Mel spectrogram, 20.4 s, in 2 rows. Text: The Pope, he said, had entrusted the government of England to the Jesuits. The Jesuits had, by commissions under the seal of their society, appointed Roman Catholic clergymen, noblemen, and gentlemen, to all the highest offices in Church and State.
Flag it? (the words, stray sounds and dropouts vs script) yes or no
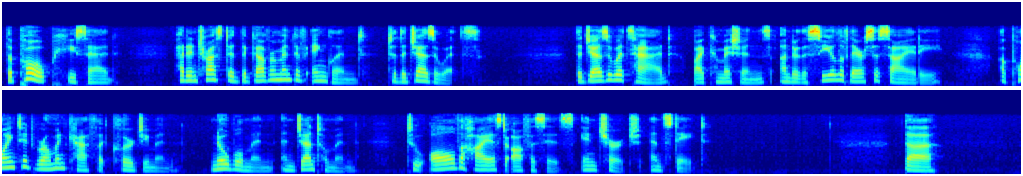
yes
